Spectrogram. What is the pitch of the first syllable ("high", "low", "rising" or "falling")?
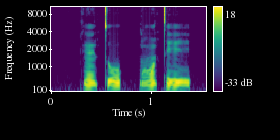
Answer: low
